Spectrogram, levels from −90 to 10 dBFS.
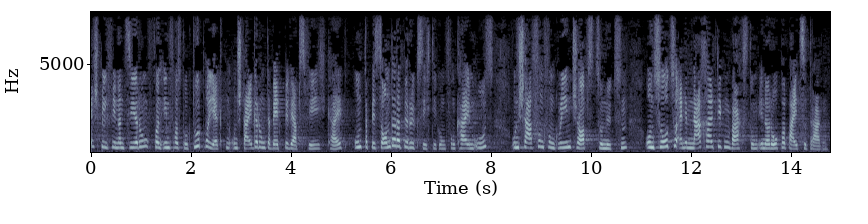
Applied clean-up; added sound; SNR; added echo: none; none; none; none.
